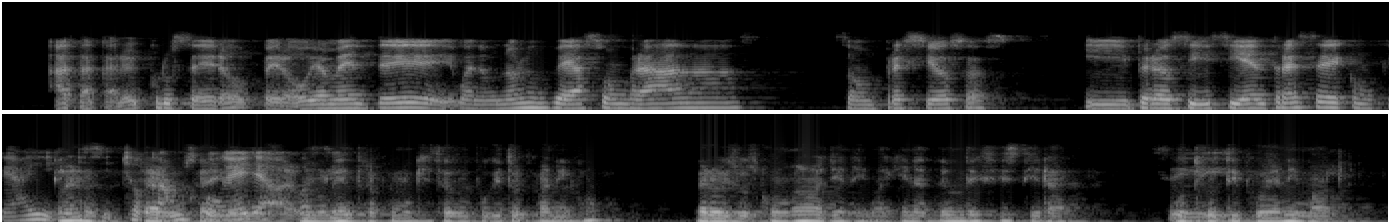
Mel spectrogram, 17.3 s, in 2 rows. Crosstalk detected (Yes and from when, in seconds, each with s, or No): Yes, from 9.0 s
